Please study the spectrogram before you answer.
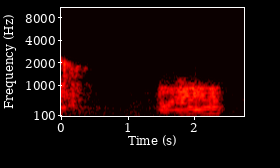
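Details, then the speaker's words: A pet dog (female) snoring loudly, ramping up to full bore, heard in the background of an evening live stream: snoring. "unless of course it's the snoring from the dog but I don't think that sounds like a crackle sorry she's she's now ramping up the snoring to full bore"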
